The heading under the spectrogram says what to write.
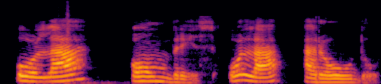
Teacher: So H is silent, no sound.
